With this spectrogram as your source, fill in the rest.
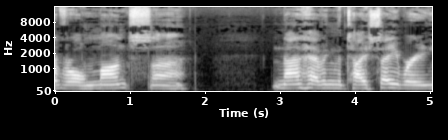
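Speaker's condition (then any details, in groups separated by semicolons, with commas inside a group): Multiple sclerosis; no control over legs; current exacerbation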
